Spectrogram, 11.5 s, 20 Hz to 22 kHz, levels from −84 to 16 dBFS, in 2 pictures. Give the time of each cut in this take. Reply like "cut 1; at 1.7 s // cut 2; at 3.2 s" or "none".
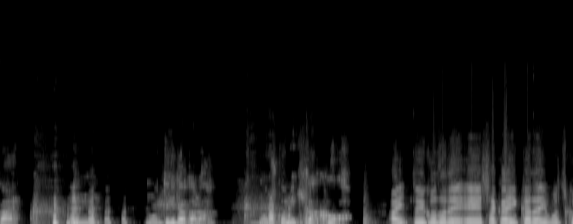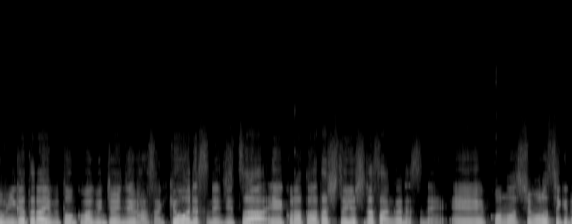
cut 1; at 1.4 s // cut 2; at 3.8 s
